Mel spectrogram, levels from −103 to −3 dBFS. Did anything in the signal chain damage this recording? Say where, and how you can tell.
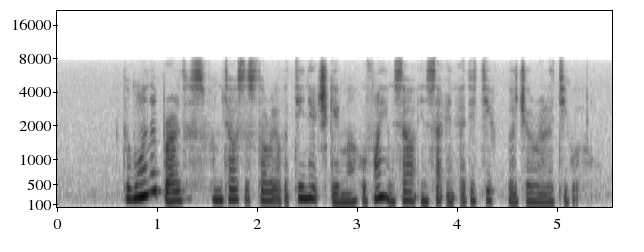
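Yes. From 1.52 s to the end, the speech suddenly runs about 1.5 times faster at unchanged pitch, sounding rushed. This is a time-stretched section, likely from software processing.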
